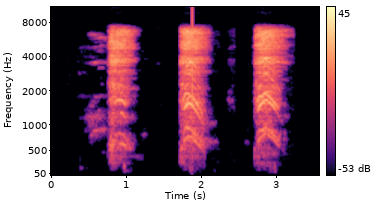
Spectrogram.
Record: {
  "exhalation_length": "3.6 s",
  "exhalation_amplitude": 25614,
  "exhalation_signal_mean_std_ratio": 0.43,
  "survey_phase": "beta (2021-08-13 to 2022-03-07)",
  "age": "18-44",
  "gender": "Male",
  "wearing_mask": "No",
  "symptom_none": true,
  "symptom_onset": "12 days",
  "smoker_status": "Ex-smoker",
  "respiratory_condition_asthma": false,
  "respiratory_condition_other": false,
  "recruitment_source": "REACT",
  "submission_delay": "1 day",
  "covid_test_result": "Negative",
  "covid_test_method": "RT-qPCR",
  "influenza_a_test_result": "Negative",
  "influenza_b_test_result": "Negative"
}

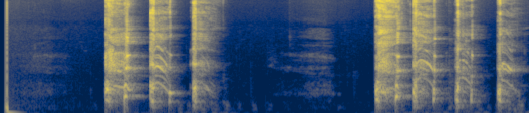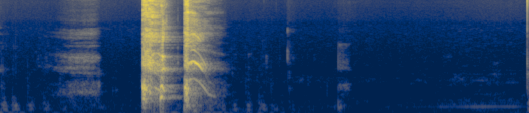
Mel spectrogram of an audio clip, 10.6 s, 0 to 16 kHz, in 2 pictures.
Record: {
  "three_cough_length": "10.6 s",
  "three_cough_amplitude": 32768,
  "three_cough_signal_mean_std_ratio": 0.33,
  "survey_phase": "alpha (2021-03-01 to 2021-08-12)",
  "age": "45-64",
  "gender": "Female",
  "wearing_mask": "No",
  "symptom_none": true,
  "smoker_status": "Ex-smoker",
  "respiratory_condition_asthma": false,
  "respiratory_condition_other": false,
  "recruitment_source": "REACT",
  "submission_delay": "1 day",
  "covid_test_result": "Negative",
  "covid_test_method": "RT-qPCR"
}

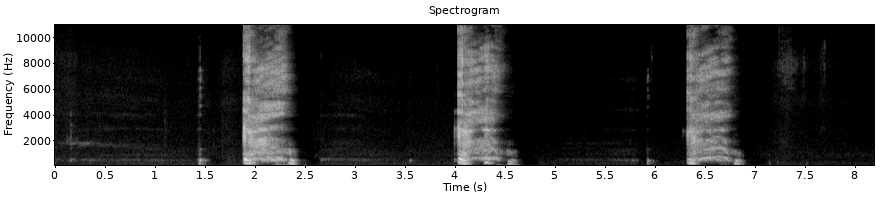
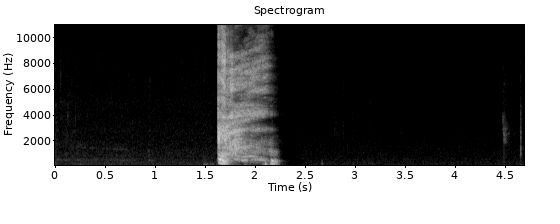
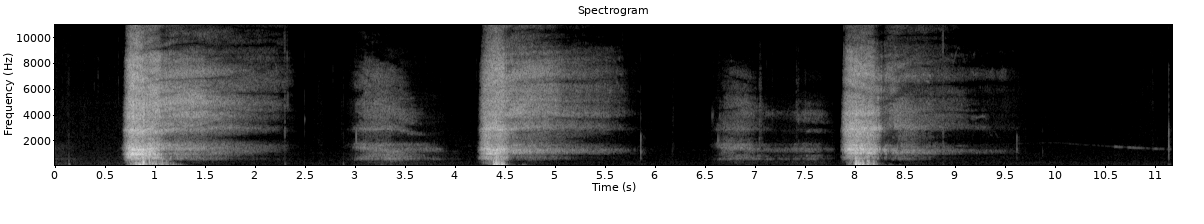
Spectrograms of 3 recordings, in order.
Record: {
  "three_cough_length": "8.2 s",
  "three_cough_amplitude": 31098,
  "three_cough_signal_mean_std_ratio": 0.29,
  "cough_length": "4.7 s",
  "cough_amplitude": 28914,
  "cough_signal_mean_std_ratio": 0.22,
  "exhalation_length": "11.2 s",
  "exhalation_amplitude": 30636,
  "exhalation_signal_mean_std_ratio": 0.3,
  "survey_phase": "beta (2021-08-13 to 2022-03-07)",
  "age": "45-64",
  "gender": "Female",
  "wearing_mask": "No",
  "symptom_cough_any": true,
  "symptom_runny_or_blocked_nose": true,
  "symptom_sore_throat": true,
  "symptom_diarrhoea": true,
  "symptom_fever_high_temperature": true,
  "symptom_headache": true,
  "symptom_onset": "3 days",
  "smoker_status": "Never smoked",
  "respiratory_condition_asthma": true,
  "respiratory_condition_other": false,
  "recruitment_source": "Test and Trace",
  "submission_delay": "2 days",
  "covid_test_result": "Positive",
  "covid_test_method": "RT-qPCR",
  "covid_ct_value": 13.0,
  "covid_ct_gene": "ORF1ab gene",
  "covid_ct_mean": 13.4,
  "covid_viral_load": "41000000 copies/ml",
  "covid_viral_load_category": "High viral load (>1M copies/ml)"
}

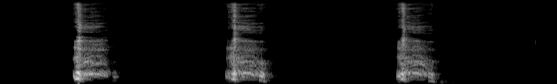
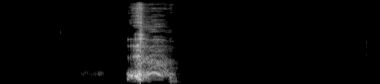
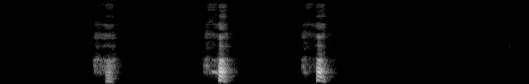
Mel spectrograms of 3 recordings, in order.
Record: {
  "three_cough_length": "5.6 s",
  "three_cough_amplitude": 32768,
  "three_cough_signal_mean_std_ratio": 0.26,
  "cough_length": "3.8 s",
  "cough_amplitude": 32767,
  "cough_signal_mean_std_ratio": 0.22,
  "exhalation_length": "5.3 s",
  "exhalation_amplitude": 32723,
  "exhalation_signal_mean_std_ratio": 0.16,
  "survey_phase": "beta (2021-08-13 to 2022-03-07)",
  "age": "65+",
  "gender": "Male",
  "wearing_mask": "No",
  "symptom_none": true,
  "smoker_status": "Ex-smoker",
  "respiratory_condition_asthma": false,
  "respiratory_condition_other": false,
  "recruitment_source": "REACT",
  "submission_delay": "5 days",
  "covid_test_result": "Negative",
  "covid_test_method": "RT-qPCR",
  "influenza_a_test_result": "Negative",
  "influenza_b_test_result": "Negative"
}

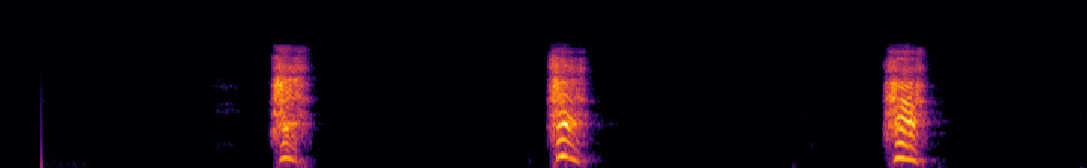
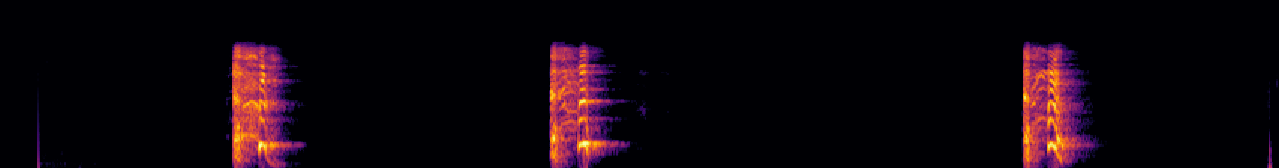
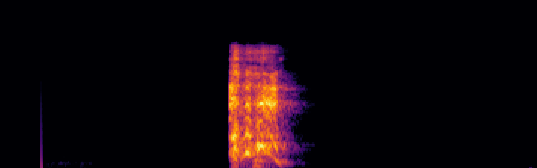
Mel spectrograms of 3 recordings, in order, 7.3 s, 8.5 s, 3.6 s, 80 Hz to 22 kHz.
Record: {
  "exhalation_length": "7.3 s",
  "exhalation_amplitude": 29755,
  "exhalation_signal_mean_std_ratio": 0.23,
  "three_cough_length": "8.5 s",
  "three_cough_amplitude": 30584,
  "three_cough_signal_mean_std_ratio": 0.23,
  "cough_length": "3.6 s",
  "cough_amplitude": 31474,
  "cough_signal_mean_std_ratio": 0.23,
  "survey_phase": "beta (2021-08-13 to 2022-03-07)",
  "age": "45-64",
  "gender": "Female",
  "wearing_mask": "No",
  "symptom_none": true,
  "smoker_status": "Never smoked",
  "respiratory_condition_asthma": false,
  "respiratory_condition_other": false,
  "recruitment_source": "REACT",
  "submission_delay": "1 day",
  "covid_test_result": "Negative",
  "covid_test_method": "RT-qPCR"
}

